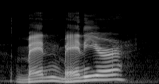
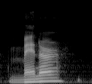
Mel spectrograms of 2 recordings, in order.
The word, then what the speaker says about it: menhir: Menhir? You know, M-E-N-H-I-R. Menhir? – Menhir.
